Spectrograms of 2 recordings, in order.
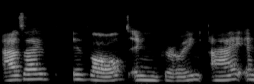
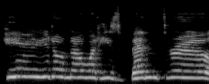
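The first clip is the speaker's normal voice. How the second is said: high, loud, slowed angry plea; a kid snapping back in his defense; pissed outburst; 8 semitones higher, 6 dB louder than usual. Retold or imitated. Kid in the car angrily defending the homeless man, loud and high. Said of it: "I was sitting in the car pissed".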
